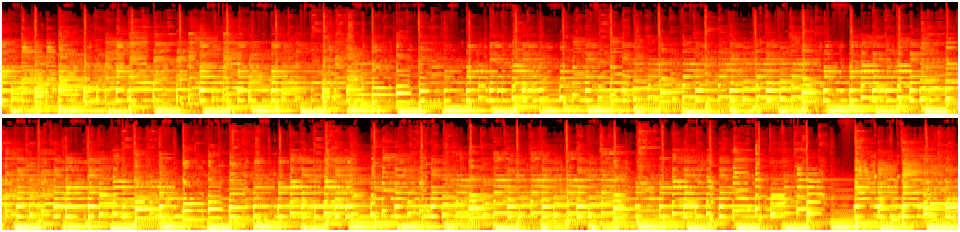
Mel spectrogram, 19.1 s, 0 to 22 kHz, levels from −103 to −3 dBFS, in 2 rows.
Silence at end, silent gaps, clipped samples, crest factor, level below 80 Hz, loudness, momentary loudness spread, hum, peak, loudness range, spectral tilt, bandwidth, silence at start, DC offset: 0 s; none; under 0.1%; 16 dB; -26 dBFS; -21 LUFS; 3 LU; none; -2 dBFS; 2 LU; -6.5 dB/octave; 17 kHz; 0 s; under 0.1%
